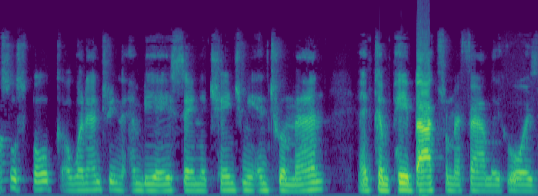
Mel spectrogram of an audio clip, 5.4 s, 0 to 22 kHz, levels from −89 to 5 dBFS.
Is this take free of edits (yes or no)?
yes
